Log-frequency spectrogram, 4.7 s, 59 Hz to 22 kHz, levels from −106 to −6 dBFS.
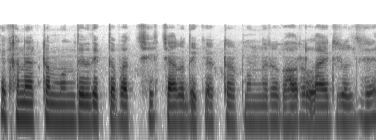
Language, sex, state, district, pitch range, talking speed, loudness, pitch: Bengali, male, West Bengal, Malda, 130-140 Hz, 140 wpm, -28 LUFS, 130 Hz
